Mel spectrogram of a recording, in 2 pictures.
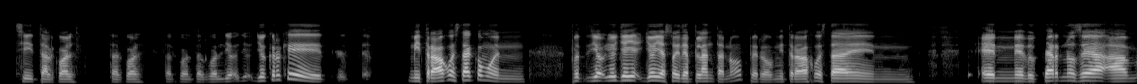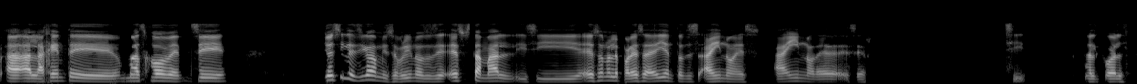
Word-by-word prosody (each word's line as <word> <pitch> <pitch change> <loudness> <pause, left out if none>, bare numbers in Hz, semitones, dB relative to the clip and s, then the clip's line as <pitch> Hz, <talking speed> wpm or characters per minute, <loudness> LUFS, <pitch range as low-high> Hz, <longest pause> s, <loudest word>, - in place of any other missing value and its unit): Sí, 135 -1 -6
tal 120 -1 -3
cual 125 0 -1 0.3
tal 120 -2 -11
cual 120 -1 -7 0.2
tal - - -17
cual 120 -1 -12
tal 115 - -13
cual. 125 0 -9
Yo 145 - -7
yo - - -18
yo 175 - -3
creo 215 +1 -2
que, 195 - +4
eh, - - -11
eh, - - -18 0.6
mi 155 0 0
trabajo 150 +10 +7
está 200 0 +5
como 200 -5 0
en, 130 -3 -12 0.4
pues, 170 - -5
yo 175 +2 +1
yo 180 - +2
yo 190 - +4 0.2
yo 185 - +5
ya 165 -3 +6
soy 165 - +2
de 140 - +3
planta, 145 -4 +1
¿no? 195 - -8
Pero 115 - -6
mi 125 0 -13
trabajo 125 +1 +2
está 140 0 +4
en 120 -1 -17 0.6
en 150 -1 +3
educar, 150 +4 +3
no 175 0 -1
sé, 175 +1 +5
a 145 -4 +6
am, 145 0 -6
a 145 -1 +5
a - - +5
la 135 -1 +1
gente 145 -5 -1
más 155 0 -1
joven 155 -3 -1
Sí. 155 -1 -1 1.0
Yo 410 +1 +2
sí 315 -7 -10
les 210 - -4
digo 210 +3 -1
a 205 - -1
mis 155 -5 -13
sobrinos, 145 +1 -7
ese 140 - -4
eso 170 - -2
está - - +1
mal, 150 -3 -1
y 125 - -17
si 125 0 -10
eso 160 +3 -4
no 185 - -5
le 175 - -4
parece 145 +3 -1
a 140 - +1
ella, 170 - -2
entonces, 135 -3 -13
ahí 135 +2 +1
no 130 -2 -7
es, 120 -1 -14
ahí 135 +4 -3
no 130 -3 -10
debe 125 +1 -9
de - - -17
ser. - - -17 1.4
Sí, 70 0 -17 0.5
tal 135 -1 -7
cual. 135 -1 -3
145 Hz, 210 wpm, -24 LUFS, 130-165 Hz, 1.4 s, trabajo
